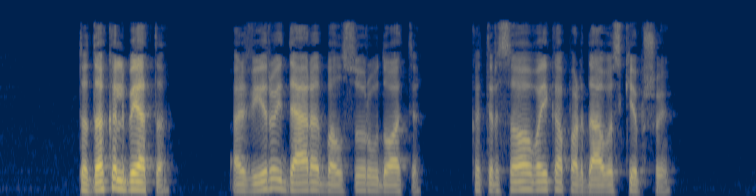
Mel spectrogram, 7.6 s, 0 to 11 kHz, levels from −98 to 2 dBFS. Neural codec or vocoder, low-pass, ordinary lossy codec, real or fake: none; 7.2 kHz; MP3, 48 kbps; real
